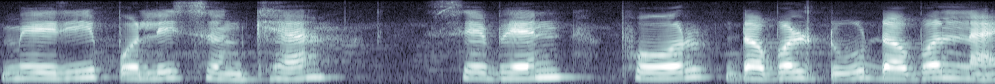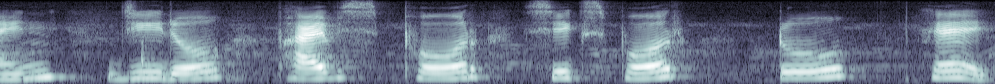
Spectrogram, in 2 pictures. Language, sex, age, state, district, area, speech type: Hindi, female, 45-60, Madhya Pradesh, Chhindwara, rural, read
